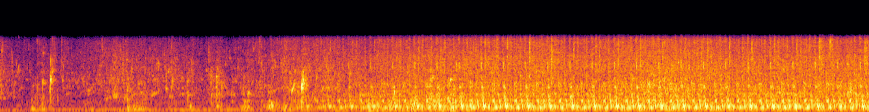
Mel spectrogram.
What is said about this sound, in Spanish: Estoy escribiendo esto a la luz que despide la caldera de la lancha de vapor.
